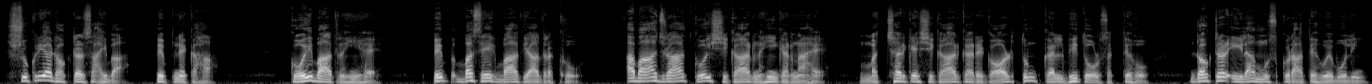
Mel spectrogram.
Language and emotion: Urdu, neutral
